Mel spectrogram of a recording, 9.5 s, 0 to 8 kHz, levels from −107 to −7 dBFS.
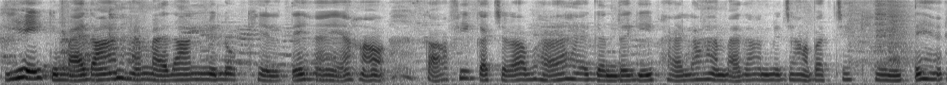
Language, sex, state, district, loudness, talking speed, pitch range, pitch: Hindi, female, Bihar, Muzaffarpur, -24 LUFS, 145 wpm, 180-205 Hz, 195 Hz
